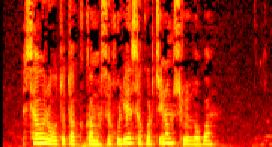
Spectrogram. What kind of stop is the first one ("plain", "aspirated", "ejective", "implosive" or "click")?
plain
